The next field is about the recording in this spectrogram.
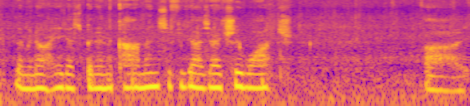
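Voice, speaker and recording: Someone is whispering. The pace is fairly quick. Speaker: ASMR creator. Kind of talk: ASMR casual chat. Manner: repetitive, rambling filler speech.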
